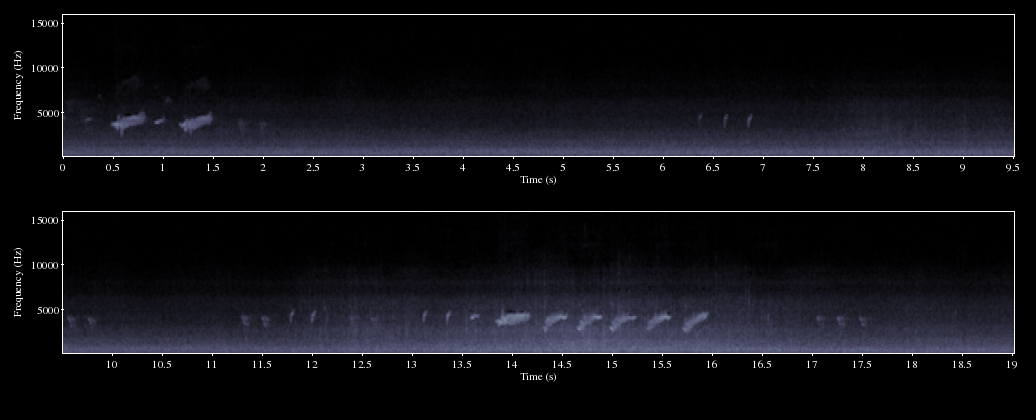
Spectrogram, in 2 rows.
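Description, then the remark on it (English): A bird identified as 4-3 gives sharp, high-pitched calls, a short pair at first, then a quick burst of loud repeated notes, all over a steady roar of blowing wind. “The wind is blowing pretty much, and 4-3 is calling quite loudly.”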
